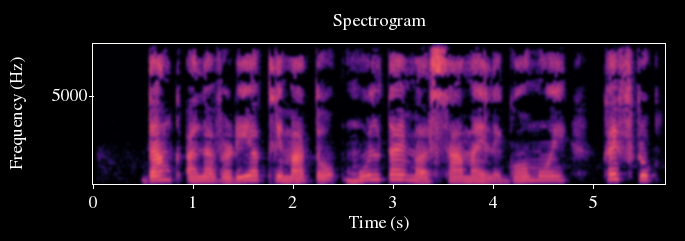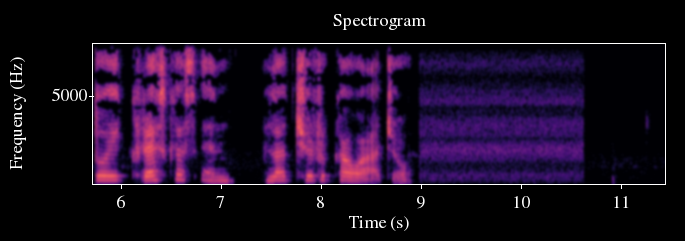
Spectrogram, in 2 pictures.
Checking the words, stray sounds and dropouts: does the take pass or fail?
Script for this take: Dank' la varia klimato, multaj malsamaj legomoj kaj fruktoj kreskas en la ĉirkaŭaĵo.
fail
